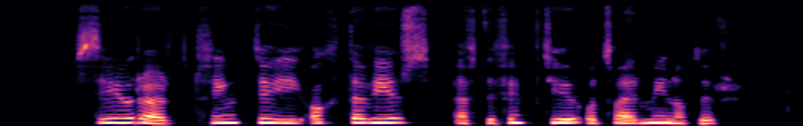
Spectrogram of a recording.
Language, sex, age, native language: Icelandic, female, 30-39, Icelandic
